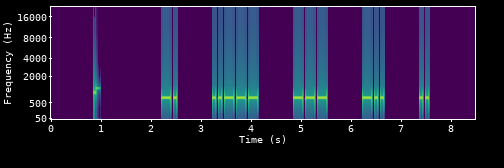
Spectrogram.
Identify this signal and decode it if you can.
Morse code, heard as a keyed tone, about 21 wpm, spaced as for 9 wpm, 700 Hz. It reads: N2ODI
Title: USA Call Signs - 5 Characters - 4x Character Spacing - 20wpm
